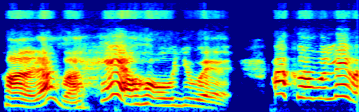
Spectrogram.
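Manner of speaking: ordinary delivery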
